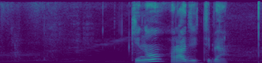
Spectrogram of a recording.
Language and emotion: Russian, positive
